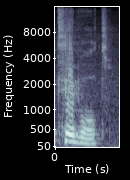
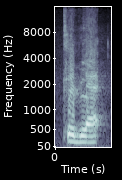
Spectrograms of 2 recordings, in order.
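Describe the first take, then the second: First: The name is said in its standard form. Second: The name is said with its sounds jumbled. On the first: The speaker calls it right. "He was trying to say Tybalt" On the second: The speaker calls it wrong. "him mispronouncing something"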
